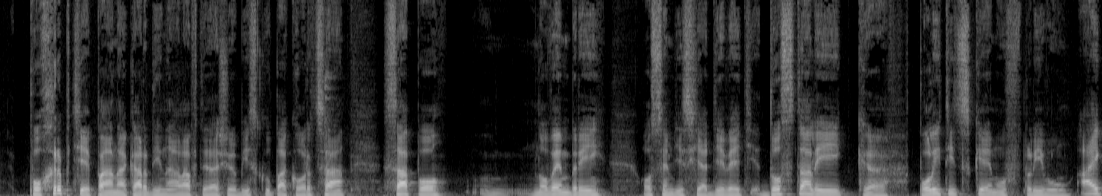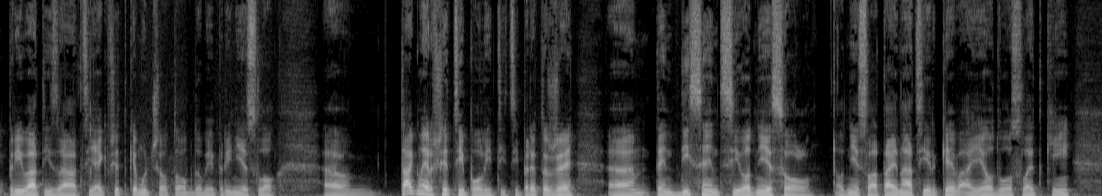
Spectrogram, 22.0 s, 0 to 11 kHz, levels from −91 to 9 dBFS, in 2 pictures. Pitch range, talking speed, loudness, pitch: 105-125 Hz, 110 wpm, -26 LUFS, 115 Hz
